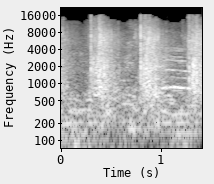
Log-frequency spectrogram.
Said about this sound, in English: You hear the crowd getting into it.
